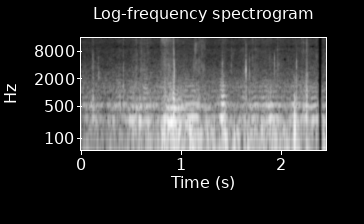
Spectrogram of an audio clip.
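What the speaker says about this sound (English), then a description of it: "I've probably got 30-40 bees around my face and it's a bit annoying" Honeybees buzz close around a beekeeper's face at a hive in an apiary, dozens of insects droning in overlapping whines that swell and pass by the ear.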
